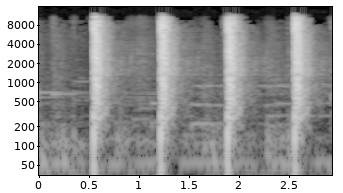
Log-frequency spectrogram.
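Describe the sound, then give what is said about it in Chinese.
Four sharp, loud rifle shots fired one after another at a steady, quick pace by a sniper from a building across from a bank, each a hard crack with a short ringing tail, and no voices are heard. “没等他说完，我已经连续扣动了四下扳机。”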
